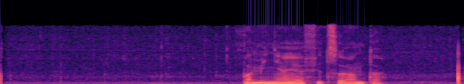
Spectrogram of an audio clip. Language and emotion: Russian, neutral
